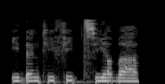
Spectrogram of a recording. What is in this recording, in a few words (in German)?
"identifizierbar", German; adjectives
